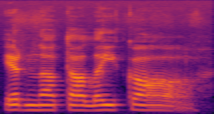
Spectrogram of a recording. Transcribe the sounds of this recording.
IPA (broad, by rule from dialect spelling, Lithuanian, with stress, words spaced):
ɪr noː ˈtoː ˈlˠɐɪkoː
